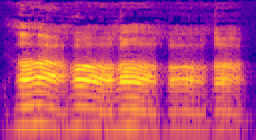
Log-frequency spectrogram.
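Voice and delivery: low, loud forced ha-ha, tailing off; imitated dry laugh. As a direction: throw a deliberate laugh back at the devil. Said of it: "He said the laughter sounded very dry".

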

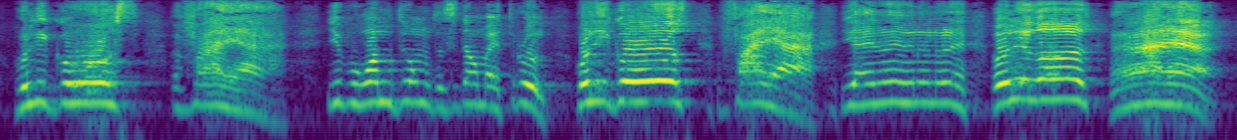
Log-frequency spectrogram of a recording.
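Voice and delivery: loud, high fire-prayer cries; mock prayer warrior yelling at enemies; shouting prayer. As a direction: bellow it like a warfare prayer.

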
